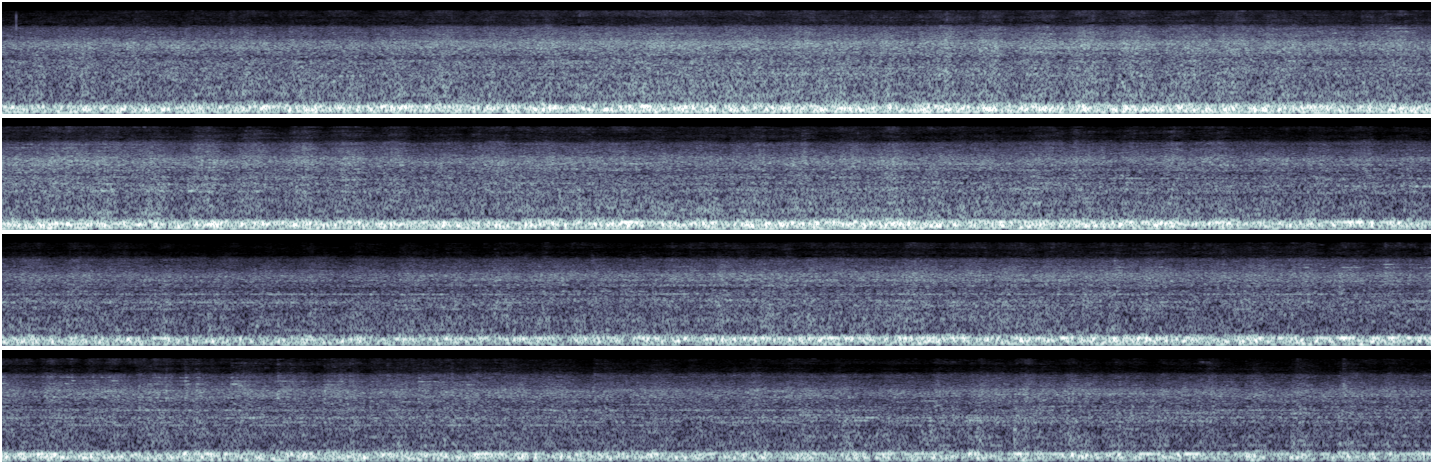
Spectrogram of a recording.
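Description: Freight train cars rolling past at close range: steady noise of steel wheels running on the rails, unbroken.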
